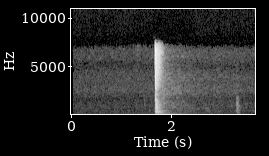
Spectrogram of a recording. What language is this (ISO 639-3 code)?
zho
